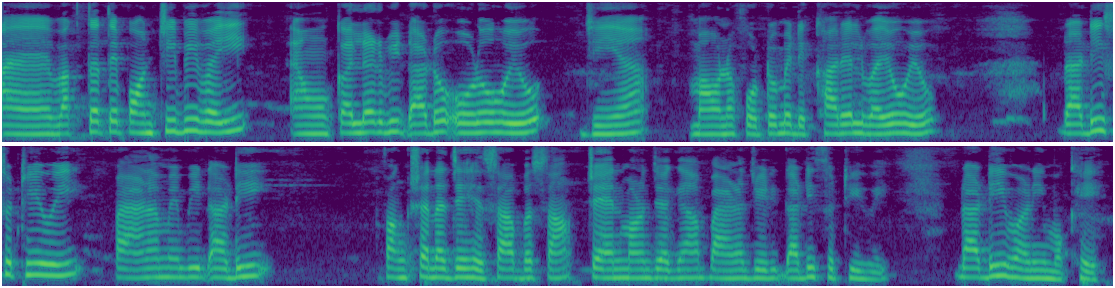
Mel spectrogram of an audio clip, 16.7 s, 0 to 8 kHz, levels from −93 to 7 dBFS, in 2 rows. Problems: none marked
